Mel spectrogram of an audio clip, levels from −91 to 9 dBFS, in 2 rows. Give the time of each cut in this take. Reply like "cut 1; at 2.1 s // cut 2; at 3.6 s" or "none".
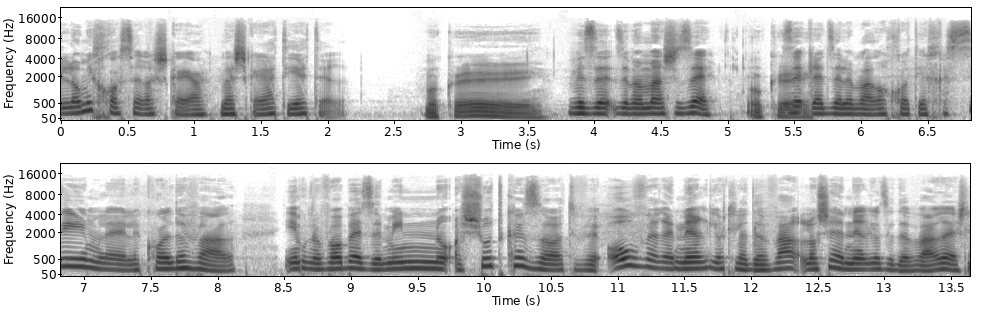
cut 1; at 5.6 s // cut 2; at 8.6 s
